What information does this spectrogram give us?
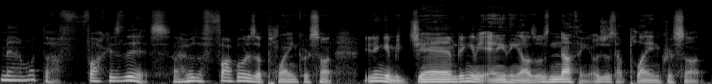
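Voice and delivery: high, incredulous mock rant; retold outrage. Narrator retelling outrage at a plain croissant, high mock rant. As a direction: replay the disbelief at the plain croissant. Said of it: "And I was like".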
